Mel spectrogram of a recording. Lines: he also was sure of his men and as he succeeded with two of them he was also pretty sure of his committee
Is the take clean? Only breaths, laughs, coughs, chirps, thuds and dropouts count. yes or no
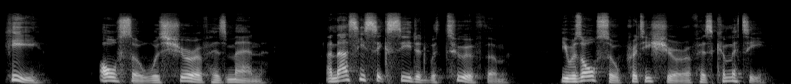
yes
